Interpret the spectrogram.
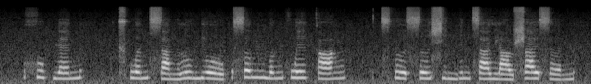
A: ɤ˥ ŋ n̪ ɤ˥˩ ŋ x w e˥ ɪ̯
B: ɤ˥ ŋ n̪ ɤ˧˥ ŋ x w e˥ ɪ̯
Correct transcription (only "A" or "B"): B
